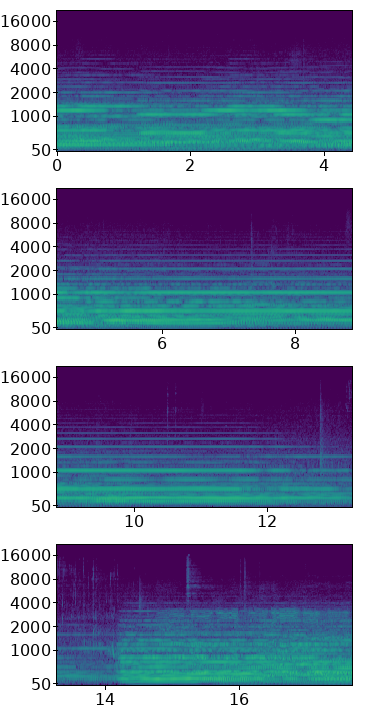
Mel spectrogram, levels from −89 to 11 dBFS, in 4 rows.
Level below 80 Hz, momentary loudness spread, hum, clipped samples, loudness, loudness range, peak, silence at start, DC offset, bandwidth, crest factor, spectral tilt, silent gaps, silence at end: -60 dBFS; 8 LU; none; under 0.1%; -27 LUFS; 4 LU; -14 dBFS; 0 s; under 0.1%; 11 kHz; 14 dB; -8.5 dB/octave; none; 0 s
